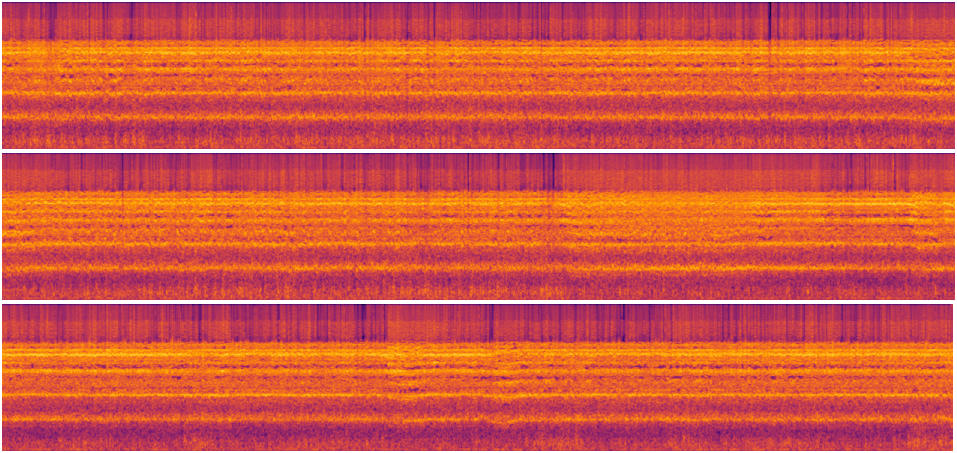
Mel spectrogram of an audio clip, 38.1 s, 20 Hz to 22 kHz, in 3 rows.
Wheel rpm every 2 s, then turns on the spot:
230, 230, 230, 230, 230, 230, 220, 230, 230, 230, 220, 230, 230, 230, 230, 230, 230, 230, 230.
none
